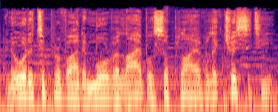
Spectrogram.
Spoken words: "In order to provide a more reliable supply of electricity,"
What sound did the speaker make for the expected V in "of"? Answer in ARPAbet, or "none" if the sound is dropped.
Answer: V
